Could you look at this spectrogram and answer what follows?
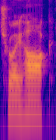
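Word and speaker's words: Tsui Hark: It's not spelled that way, but it's pronounced Choi Hawk, and this is Dangerous Encounters of the First Kind, I believe it's called that.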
